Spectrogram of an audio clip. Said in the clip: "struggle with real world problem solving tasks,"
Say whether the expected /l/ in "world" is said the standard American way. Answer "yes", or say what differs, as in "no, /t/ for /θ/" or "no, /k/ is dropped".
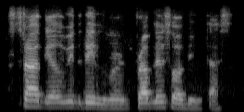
no, /l/ is dropped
